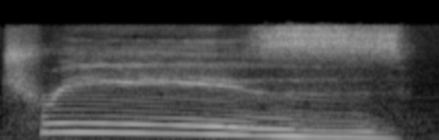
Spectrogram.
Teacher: It's not trees with an unvoiced S. It's trees with that voiced ending.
